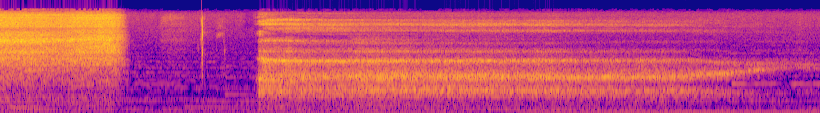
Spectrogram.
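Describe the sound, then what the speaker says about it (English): A slow, deep breath drawn in through the nose during a guided sunset breathing session, a steady airy inhale heard close against a soft background tone, preceded by a brief hush. "Nice deep breath into the nose"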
